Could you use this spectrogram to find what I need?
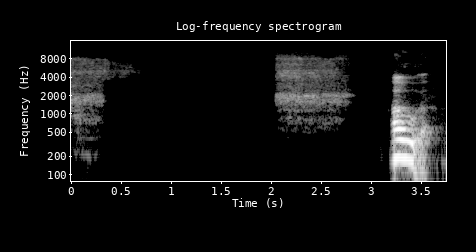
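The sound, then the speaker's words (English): Two airy breaths, the second a slow deliberate exhale lasting nearly a second, after a pause, demonstrating a breathing exercise with the air directed out to the ribs; a voice starts speaking right at the end. “And then you do the same thing again, with this time directing the air out to your ribs. So you breathe out here.”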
